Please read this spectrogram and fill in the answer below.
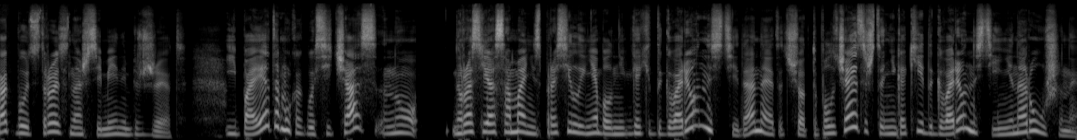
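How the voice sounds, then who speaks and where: A woman talks at a very fast pace in a dark, mellow tone at medium pitch. Her intonation is lively, and the sound is dry and close with no echo. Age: 30s. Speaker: podcast host. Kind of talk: scripted narration. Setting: studio.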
